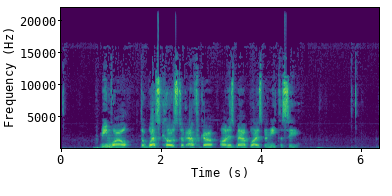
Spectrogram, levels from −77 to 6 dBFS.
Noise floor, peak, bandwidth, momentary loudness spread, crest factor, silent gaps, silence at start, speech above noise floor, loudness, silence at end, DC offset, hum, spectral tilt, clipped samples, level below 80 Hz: -53 dBFS; 0 dBFS; 17 kHz; 16 LU; 16 dB; none; 0.05 s; 39 dB; -13 LUFS; 0.45 s; under 0.1%; none; -1 dB/octave; under 0.1%; -46 dBFS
